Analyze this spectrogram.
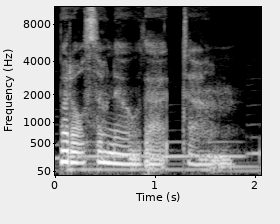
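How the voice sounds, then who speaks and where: A woman's voice: deep voice, slow, vocal fry, dark tone, faint music behind. A woman hosting an ASMR channel, giving a casual half-whispered warning before a roleplay. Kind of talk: ASMR intro, casual aside.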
